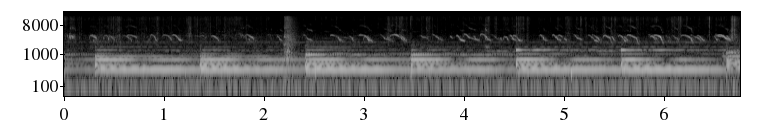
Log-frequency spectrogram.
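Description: A flock of chicks peeping constantly: rapid, high, falling cheeps, many each second. Background music plays under them, with a new note or chord about once a second.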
